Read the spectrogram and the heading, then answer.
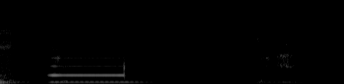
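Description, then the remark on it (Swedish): A single steady telephone ringback tone lasts under a second over a low electrical hum as someone phones a woman, followed by a short muffled rustle or breathy voice. “Eh, då gör jag det, ringer henne nu.”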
